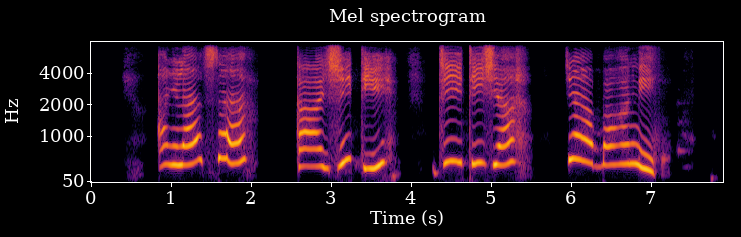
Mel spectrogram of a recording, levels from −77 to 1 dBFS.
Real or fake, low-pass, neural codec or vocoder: fake; 7.2 kHz; codec, 16 kHz in and 24 kHz out, 0.9 kbps, LongCat-Audio-Codec, four codebook decoder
